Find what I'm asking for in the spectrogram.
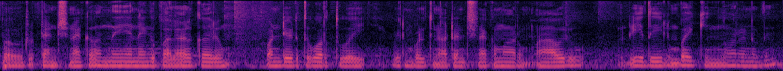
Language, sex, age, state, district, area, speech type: Malayalam, male, 18-30, Kerala, Thrissur, rural, spontaneous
